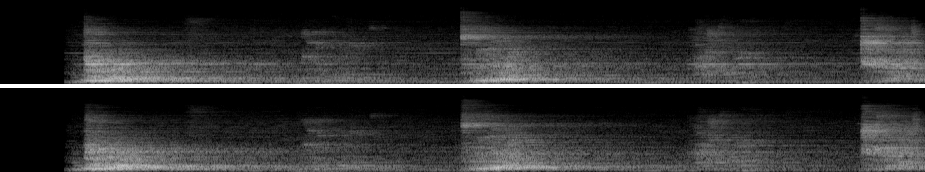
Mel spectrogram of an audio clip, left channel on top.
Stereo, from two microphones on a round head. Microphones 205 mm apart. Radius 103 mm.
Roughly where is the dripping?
Left.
